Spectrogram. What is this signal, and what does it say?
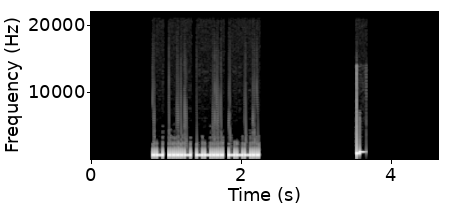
Morse code, heard as a keyed tone, about 44 wpm, 700 Hz. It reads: A478
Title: Common Cut Numbers - 4-Digit 45wpm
